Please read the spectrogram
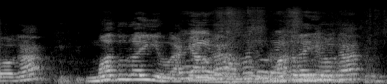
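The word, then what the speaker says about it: मदुरै: से चल सकता है, लेकिन शुद्ध प्रोनाउंसिएशन में क्या होगा? मदुरई। वैसे इसमें जो कोकई भी लिखा हुआ है, लेकिन आपको क्या याद रखना है?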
